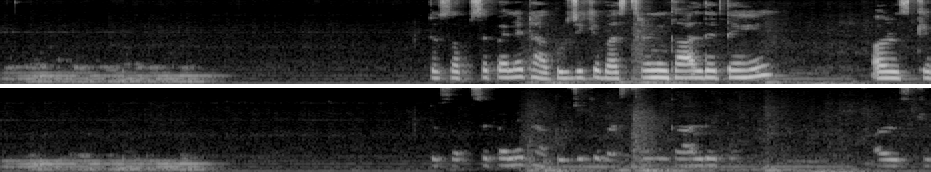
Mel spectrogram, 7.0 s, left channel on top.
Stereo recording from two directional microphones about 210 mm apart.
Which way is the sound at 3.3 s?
35° left (ahead or behind).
